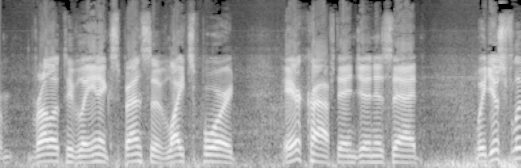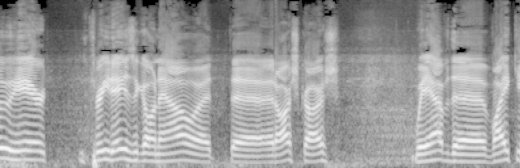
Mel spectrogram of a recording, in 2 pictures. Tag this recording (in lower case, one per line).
speech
